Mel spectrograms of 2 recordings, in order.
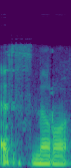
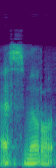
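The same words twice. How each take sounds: First: The middle consonant is a th sound. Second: The middle consonant is an s sound. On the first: It means bearing fruit. The speaker calls it right. "لازم أخرج طرف اللسان معناها إخراج الثمار" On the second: The meaning changes. The speaker calls it wrong. "لو ما خرجتش طرف لساني تحول الساء إلى سين"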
